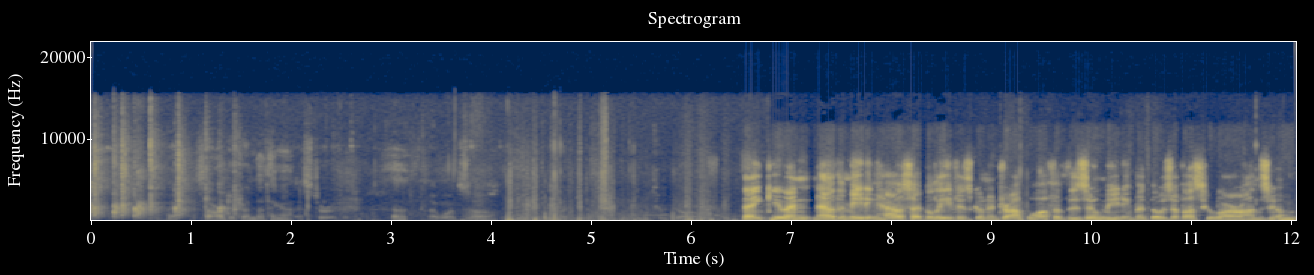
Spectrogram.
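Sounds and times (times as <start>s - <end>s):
microphone handling knocks and rubs: 4.1s - 6.5s, 8.8s - 9.6s.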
